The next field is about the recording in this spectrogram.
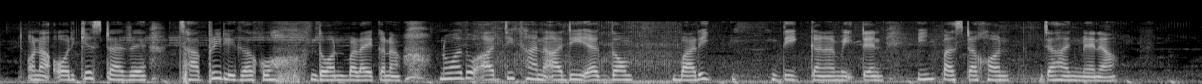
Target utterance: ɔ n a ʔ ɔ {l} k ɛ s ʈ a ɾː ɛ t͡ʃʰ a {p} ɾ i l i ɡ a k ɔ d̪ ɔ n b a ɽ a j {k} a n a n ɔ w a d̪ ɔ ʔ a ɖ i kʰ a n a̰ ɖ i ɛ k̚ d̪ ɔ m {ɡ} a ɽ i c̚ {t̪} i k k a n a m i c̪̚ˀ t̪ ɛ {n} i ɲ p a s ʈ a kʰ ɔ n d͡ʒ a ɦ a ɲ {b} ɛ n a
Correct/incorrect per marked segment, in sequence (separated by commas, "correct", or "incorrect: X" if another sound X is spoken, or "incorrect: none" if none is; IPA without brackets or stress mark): incorrect: ɾ, correct, correct, incorrect: b, incorrect: d̪, correct, incorrect: m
